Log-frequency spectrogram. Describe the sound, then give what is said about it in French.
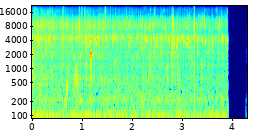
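Steady crackling sizzle of chicken simmering in a saucepan, a dense bright hiss with scattered pops, continuing evenly for about four seconds before cutting off abruptly. “avec le bruit du poulet qui mijote dans la casserole comme musique de fond.”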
